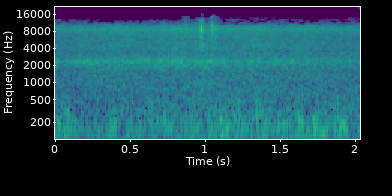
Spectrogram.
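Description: Steady wind and ocean surf noise, with wind rumbling on the microphone.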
